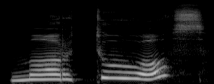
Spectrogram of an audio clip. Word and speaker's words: mortuos: The basic rule of thumb is that you keep the original sound of each vowel. So for instance, you get meam, mei, mortuos, deum, and tua.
